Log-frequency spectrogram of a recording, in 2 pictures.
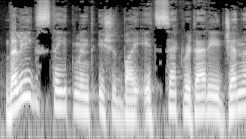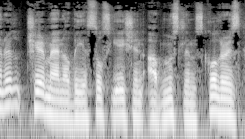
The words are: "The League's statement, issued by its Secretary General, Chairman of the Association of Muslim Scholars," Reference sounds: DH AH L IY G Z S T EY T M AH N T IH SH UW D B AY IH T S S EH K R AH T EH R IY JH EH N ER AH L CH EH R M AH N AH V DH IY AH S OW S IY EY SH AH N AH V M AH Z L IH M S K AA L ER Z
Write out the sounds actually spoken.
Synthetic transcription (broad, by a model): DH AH L IY G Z S T EY T M AH N T IH SH UW D B AY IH T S S EH K R AH T EH R IY JH EH N ER AH L CH EH R M AH N AH V DH IY AH S OW S IY EY SH AH N AH V M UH S L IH M S K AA L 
